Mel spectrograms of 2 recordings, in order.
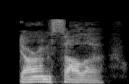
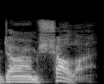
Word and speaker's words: Dharamshala: Dharamsala, or Dharamshala, as it is pronounced in Hindi,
